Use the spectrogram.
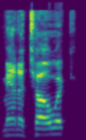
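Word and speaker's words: Manitowoc: Now, the WOC, I think, is usually WIC, like Manitowic is the big crane and giant dragger company, Manitowic. WOC is usually pronounced WIC, right?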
